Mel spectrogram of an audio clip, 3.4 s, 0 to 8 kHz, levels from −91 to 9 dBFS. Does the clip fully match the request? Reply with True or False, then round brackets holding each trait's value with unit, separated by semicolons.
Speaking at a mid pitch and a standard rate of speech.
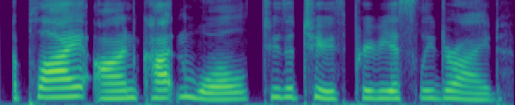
False (215 Hz; 155 wpm)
